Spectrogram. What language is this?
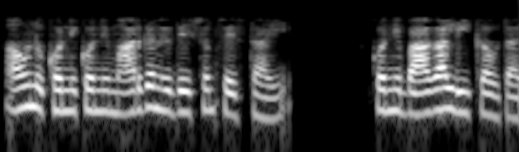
Telugu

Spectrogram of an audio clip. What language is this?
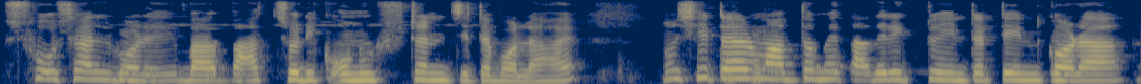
Bangla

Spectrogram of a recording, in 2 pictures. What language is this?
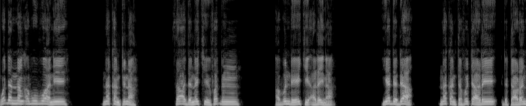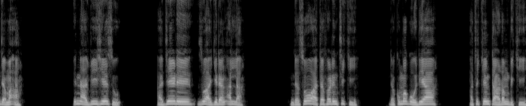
Hausa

